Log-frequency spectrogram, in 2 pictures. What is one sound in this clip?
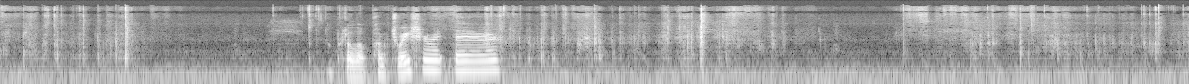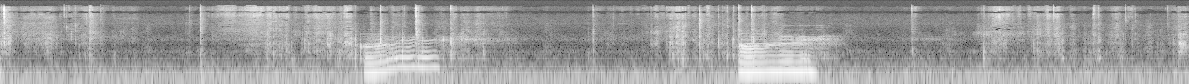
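Stickers peel off a paper backing with soft crinkles and taps.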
